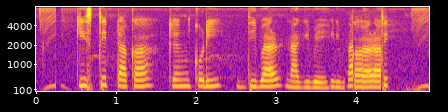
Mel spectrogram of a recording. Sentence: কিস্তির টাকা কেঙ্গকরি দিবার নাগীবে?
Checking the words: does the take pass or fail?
fail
